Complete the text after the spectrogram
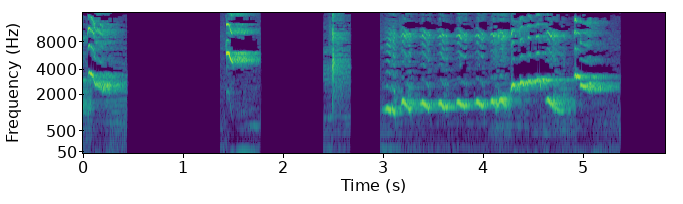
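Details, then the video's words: Murai song meant to make any other murai that hears it respond at once: a short whistled note, brief sharp chirps, then a long rapid trilling phrase rising stepwise into higher ringing whistles. "AWAS TAJAM❗❗SETIAP MURAI YANG DENGAR, LANGSUNG TERSENTAK MERESPON❗❗"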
